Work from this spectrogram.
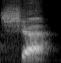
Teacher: Dia mempunyai sifat tafashi. Tafashi itu menyebar.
